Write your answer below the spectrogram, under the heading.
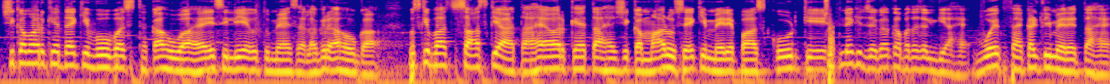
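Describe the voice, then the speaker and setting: Against noticeable background noise, a man talks at a moderate pace with ordinary pitch variation and hardly any pauses. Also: fairly high pitch for a man. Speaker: anime youtuber. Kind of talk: episode recap narration. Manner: casual Hinglish code-switching.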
